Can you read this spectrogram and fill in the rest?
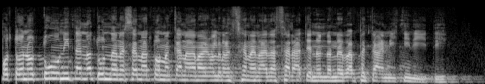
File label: talking, echo inside caves, underground; DS; ML BOWSERS INSIDE; Luigi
